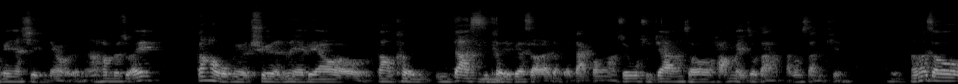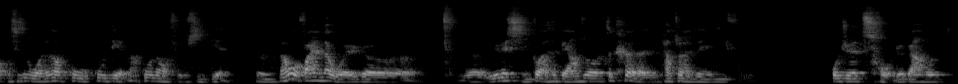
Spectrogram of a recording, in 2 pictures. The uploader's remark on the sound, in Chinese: 使用環境音較敏感的設備，音質不好請見諒。收音品質，我們正在努力。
